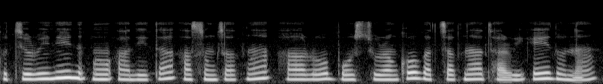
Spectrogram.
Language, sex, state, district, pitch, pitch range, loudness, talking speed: Garo, female, Meghalaya, West Garo Hills, 240 Hz, 225-255 Hz, -14 LUFS, 90 wpm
